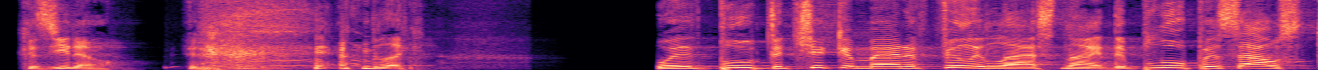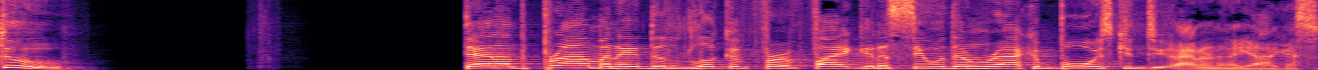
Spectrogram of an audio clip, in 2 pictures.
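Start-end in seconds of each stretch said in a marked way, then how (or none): 3.3-12.4 bad fake New Jersey accent, pitched way up. Speaker shows how he would sound opening for a star, in a put-on new jersey accent. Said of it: "I'm sorry if you're from New Jersey. I'm terrible".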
